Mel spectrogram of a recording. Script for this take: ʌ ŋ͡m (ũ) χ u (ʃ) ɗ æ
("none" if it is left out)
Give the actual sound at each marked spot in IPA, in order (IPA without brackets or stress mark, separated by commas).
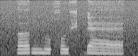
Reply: ũ, ʃ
